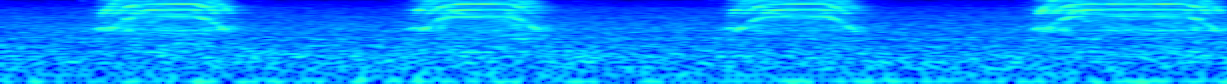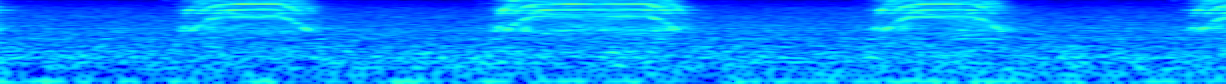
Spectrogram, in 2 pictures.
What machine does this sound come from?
slide rail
